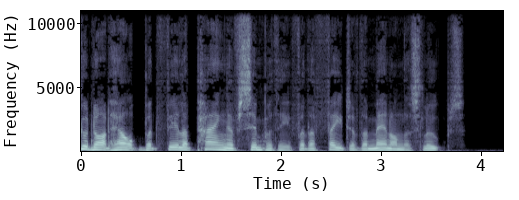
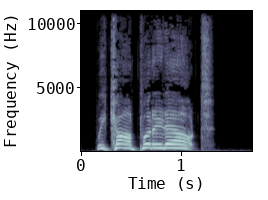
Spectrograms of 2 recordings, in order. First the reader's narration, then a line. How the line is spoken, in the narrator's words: shouted one of the sailors with a panicked expression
